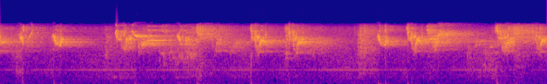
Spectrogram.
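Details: Parrot calling while breeding: harsh, chattering squawks delivered in bursts about once a second, fairly continuous, with a faint hum beneath.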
